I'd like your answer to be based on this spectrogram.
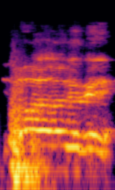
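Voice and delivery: mock the boss bowled over; impressed boss. Owner hearing a great cold reading, high amazed ah ah. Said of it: "He says".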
